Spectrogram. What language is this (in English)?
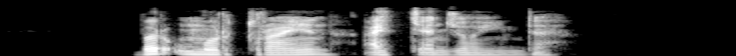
Uzbek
